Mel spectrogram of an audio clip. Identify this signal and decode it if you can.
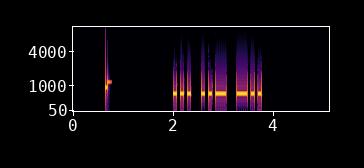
Morse code, heard as a keyed tone, about 17 wpm, 700 Hz. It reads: SUD
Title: Three Challenging Letter-Number Combinations 17wpm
